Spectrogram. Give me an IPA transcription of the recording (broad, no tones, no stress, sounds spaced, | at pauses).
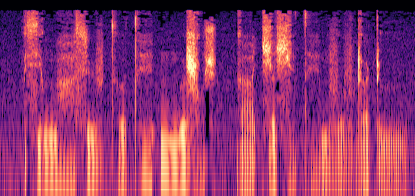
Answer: sʲ o ŋ ɳ a̤ s y v t̪ʰ ɵ t̪ʰ e̤ ʔ mː ɯ ʐ ɔ̤ ʃ kː a t͡ɕ ɐ ɕ e̤ t̪ʰ e̤ m v ɵ v ɖ ɐ ʈ ɯ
